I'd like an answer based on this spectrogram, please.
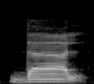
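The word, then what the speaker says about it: دال: tip of your tongue touches the bottom of your upper teeth and gum. So where the bottom of your upper teeth and gum meet, that's where your tip of your tongue should be to pronounce this Da sound.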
